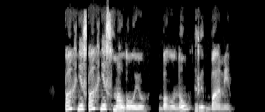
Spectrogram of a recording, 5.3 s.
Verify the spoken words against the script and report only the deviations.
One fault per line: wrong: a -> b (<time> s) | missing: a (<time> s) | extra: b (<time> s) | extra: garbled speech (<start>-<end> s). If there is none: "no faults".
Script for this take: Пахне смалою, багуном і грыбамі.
extra: пахне (1.8 s)
missing: і (3.8 s)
